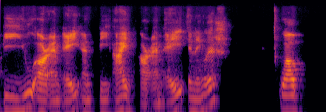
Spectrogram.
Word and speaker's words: Burma: Now, when the British colonial people heard the word Burma with the schwa here, it's like a weak syllable, a short syllable.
